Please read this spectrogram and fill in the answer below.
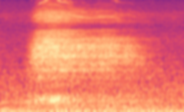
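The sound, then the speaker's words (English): A single deep breath is drawn in, a soft, airy inhale lasting about a second, faint and alone with no talk. “take a deep breath. Inhale.”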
